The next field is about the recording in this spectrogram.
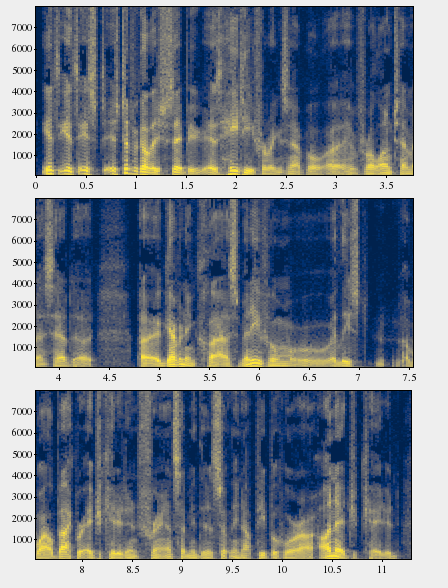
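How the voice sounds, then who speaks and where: A man hosting a radio call-in show, asking questions in a halting conversational way with stammering restarts. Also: deep voice, creaky, husky, no room sound, clean studio sound. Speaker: radio host.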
